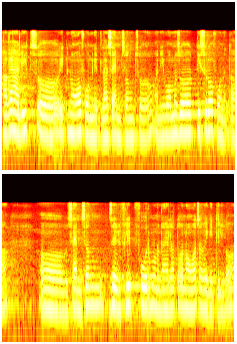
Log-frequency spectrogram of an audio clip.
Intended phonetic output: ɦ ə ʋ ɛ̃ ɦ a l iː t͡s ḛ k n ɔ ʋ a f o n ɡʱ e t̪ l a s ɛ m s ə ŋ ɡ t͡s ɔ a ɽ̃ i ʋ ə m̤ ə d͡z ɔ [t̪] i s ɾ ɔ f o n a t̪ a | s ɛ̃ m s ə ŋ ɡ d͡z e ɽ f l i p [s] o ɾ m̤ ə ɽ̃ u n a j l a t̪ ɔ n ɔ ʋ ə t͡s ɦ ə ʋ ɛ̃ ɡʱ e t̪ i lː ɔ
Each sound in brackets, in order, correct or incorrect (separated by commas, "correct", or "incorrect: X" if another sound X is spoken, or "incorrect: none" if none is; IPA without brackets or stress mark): correct, incorrect: f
